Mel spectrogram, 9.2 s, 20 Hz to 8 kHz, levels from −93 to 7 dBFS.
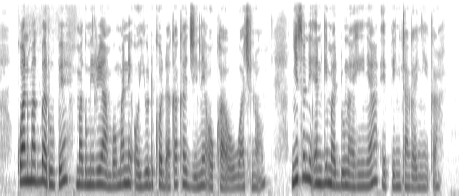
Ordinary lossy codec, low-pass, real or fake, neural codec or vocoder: none; 7.2 kHz; real; none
